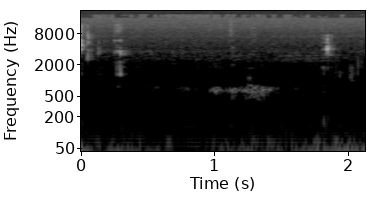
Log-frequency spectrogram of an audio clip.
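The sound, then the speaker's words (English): A quiet sip of coffee: a short soft slurp with faint mouth noises and a small swallow, no talking. “Coffee sip.”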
